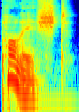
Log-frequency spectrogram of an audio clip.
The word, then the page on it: polished: British English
